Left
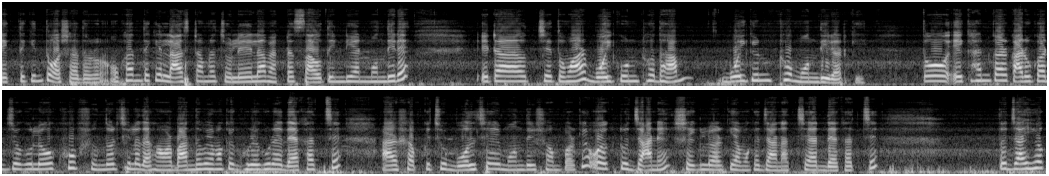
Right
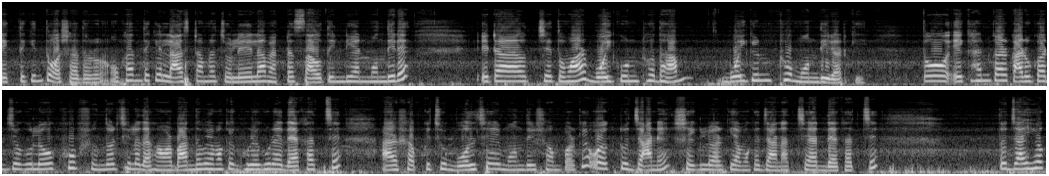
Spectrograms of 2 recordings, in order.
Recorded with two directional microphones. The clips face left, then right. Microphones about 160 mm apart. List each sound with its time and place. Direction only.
0.0 s speech: 50° left (ahead or behind); by 4.1 s 65° left (ahead or behind)
4.8 s speech: 55° left (ahead or behind)
20.4 s speech: 45° left (ahead or behind)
